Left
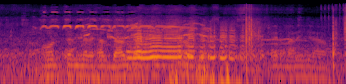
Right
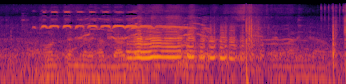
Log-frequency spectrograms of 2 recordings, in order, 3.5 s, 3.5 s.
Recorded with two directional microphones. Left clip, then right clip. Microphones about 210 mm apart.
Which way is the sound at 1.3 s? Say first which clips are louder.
Right 2 dB; 40° right (ahead or behind).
